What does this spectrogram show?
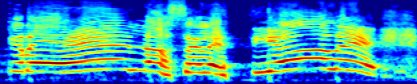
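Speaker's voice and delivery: loud, high preaching at full force; fiery preaching. Acted. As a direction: preach it with fire to the congregation.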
